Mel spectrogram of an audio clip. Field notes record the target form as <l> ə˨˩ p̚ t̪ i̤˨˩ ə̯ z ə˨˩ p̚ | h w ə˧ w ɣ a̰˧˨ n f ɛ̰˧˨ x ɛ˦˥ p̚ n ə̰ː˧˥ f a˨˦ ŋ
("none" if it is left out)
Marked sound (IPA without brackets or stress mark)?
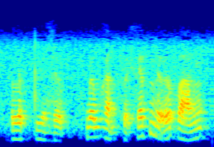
l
